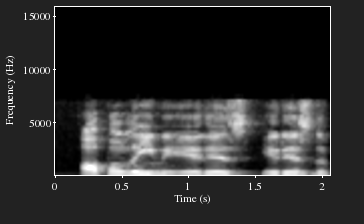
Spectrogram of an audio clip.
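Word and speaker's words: ἀπόλλυμι: Now, the New Testament Greek word, this is pronounced apollumi. It is It is the verb apollumi.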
